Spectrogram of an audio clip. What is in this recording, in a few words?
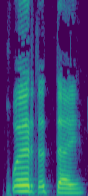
"qwierti", Archi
